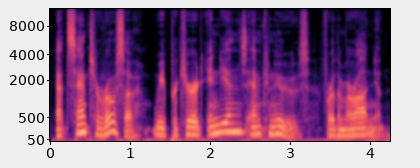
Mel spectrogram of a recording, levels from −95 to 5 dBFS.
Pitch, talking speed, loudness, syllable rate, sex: 140 Hz, 155 wpm, -19 LUFS, 4.9 syllables/s, male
